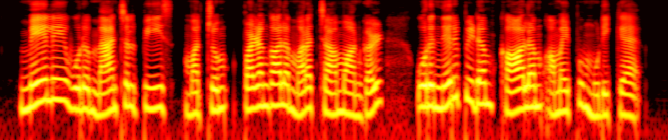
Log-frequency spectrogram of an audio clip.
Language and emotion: Tamil, neutral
